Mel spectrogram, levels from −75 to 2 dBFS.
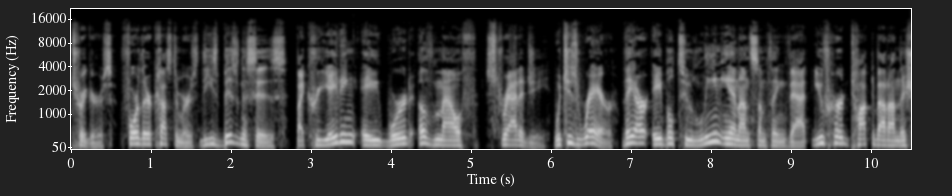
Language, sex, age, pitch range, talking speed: English, male, 30-49, 115-160 Hz, 175 wpm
